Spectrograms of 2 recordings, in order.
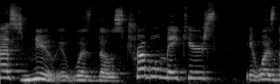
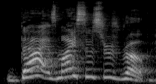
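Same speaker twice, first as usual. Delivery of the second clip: shouted; 4 semitones higher, 5 dB louder than usual. Acted. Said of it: "shouted Brother".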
